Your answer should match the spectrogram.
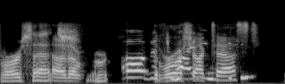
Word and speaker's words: Rorschach: How do you say it? the Rorschach? – Rorschach test? – Rorschach test, yeah.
